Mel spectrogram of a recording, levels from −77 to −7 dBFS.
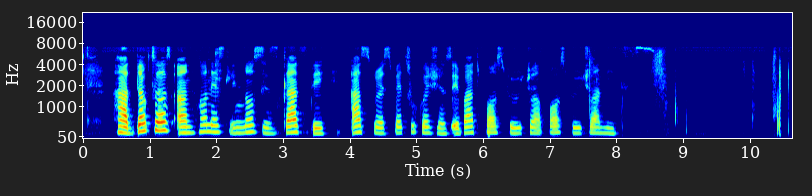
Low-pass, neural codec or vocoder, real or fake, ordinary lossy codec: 7.2 kHz; none; real; MP3, 64 kbps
